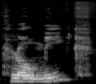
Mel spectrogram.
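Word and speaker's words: plomeek: all right now we go to a little plomik soup and that is the Vulcan it's a Vulcan sort of delicacy or soup it's a traditional Vulcan soup it's pronounced Pro Meek uh the big famous episode was of course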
